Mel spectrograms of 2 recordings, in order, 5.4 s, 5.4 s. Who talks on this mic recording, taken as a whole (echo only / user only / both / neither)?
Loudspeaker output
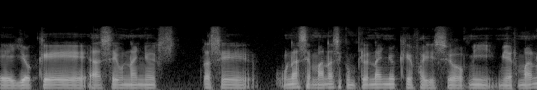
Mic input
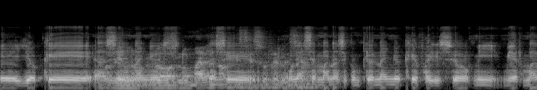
both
